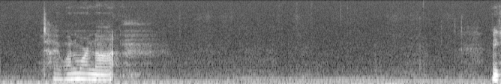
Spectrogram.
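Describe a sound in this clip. Yarn rustles softly as it is pulled through knitted stitches.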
